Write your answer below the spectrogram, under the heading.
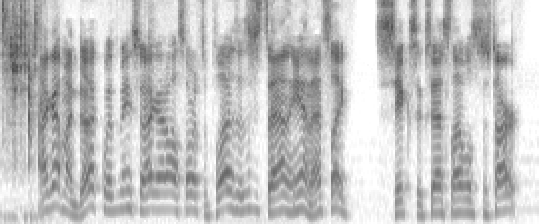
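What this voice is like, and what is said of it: Slight Southern twang. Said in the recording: “You got like real southern right there. ... A little twang.”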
